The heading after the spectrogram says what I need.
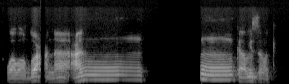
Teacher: Sedangkan yang kedua, kadar gunnahnya itu 100%. Artinya ketika dipencet hidungnya dia mati.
